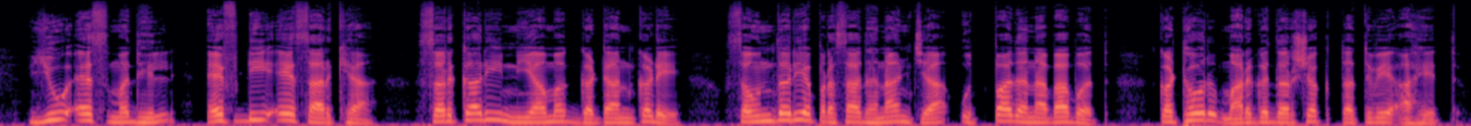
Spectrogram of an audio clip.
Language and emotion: Marathi, neutral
